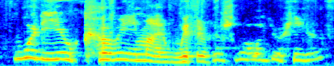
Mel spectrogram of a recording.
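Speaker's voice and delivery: high, whimsical, playful, wheedling coaxing tone. A game character breezily asks a favour of a visitor, coaxing in a playful tone. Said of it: "Well, you're back again so soon. Are you feeling wiser, little halfling? Well, of course. I whisper from the underbrush, and I will emerge and stand up and brush off my pants that are now covered in s".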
